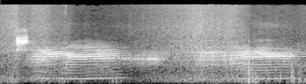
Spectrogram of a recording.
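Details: Chubby frogs in a fishpond after rain: a blurred, droning chorus with one low moaning call at the start and another near the end, backed by a continuous wash of overlapping frog voices.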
